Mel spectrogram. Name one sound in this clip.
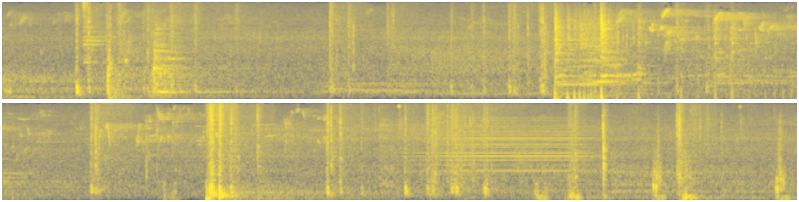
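A cat's paws thump softly as it lands from jumps.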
